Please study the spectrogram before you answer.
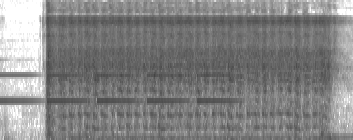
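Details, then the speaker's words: Car after head gasket install, first start attempt in neutral with clutch in, odd whine heard at key-on: starter spins engine steadily about six seconds, never catches or fires; crank no-start, check engine light on. "I got nothing oh just for shits let's see let's see what that check engine light is all about shall we"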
